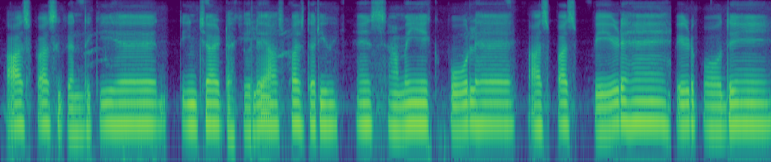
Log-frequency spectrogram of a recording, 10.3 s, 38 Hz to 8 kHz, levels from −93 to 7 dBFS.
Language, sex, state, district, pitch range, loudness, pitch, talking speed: Hindi, male, Bihar, East Champaran, 125-135 Hz, -20 LUFS, 130 Hz, 110 wpm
